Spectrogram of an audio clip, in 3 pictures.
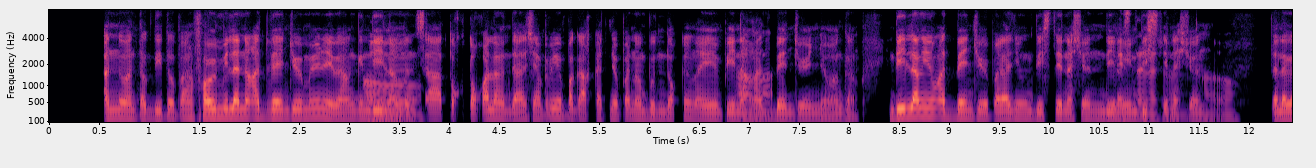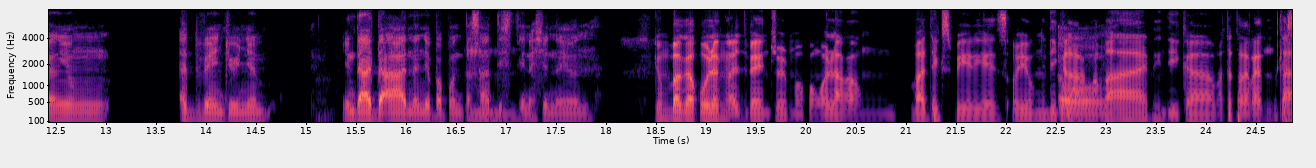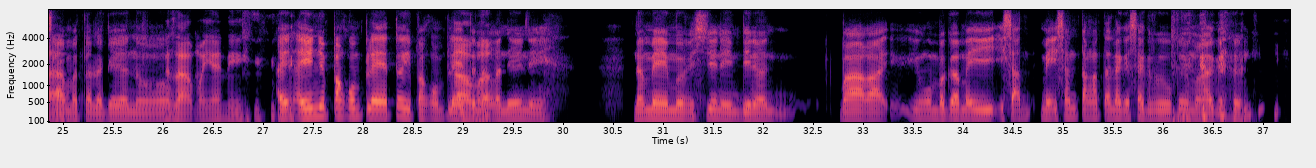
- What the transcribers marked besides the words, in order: tapping; other background noise; chuckle; chuckle; laughing while speaking: "gano'n"
- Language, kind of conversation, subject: Filipino, unstructured, Ano ang isang pakikipagsapalaran na hindi mo malilimutan kahit nagdulot ito ng hirap?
